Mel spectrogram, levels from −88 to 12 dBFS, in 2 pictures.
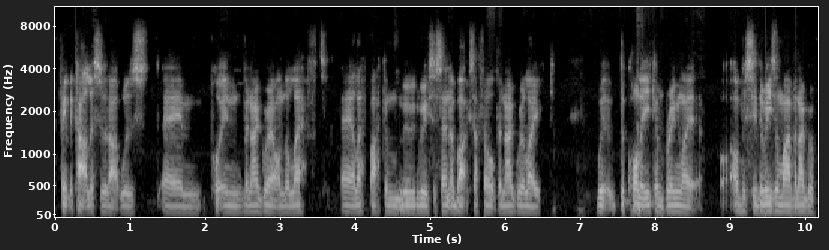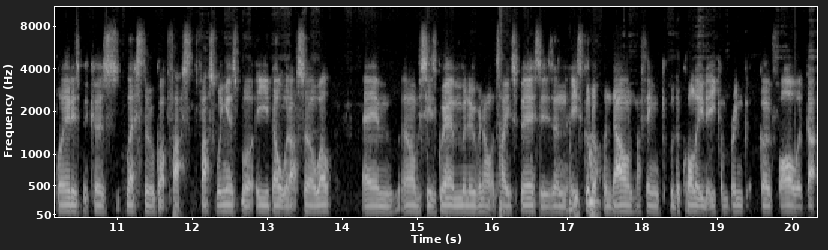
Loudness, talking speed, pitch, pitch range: -22 LUFS, 245 wpm, 100 Hz, 95-105 Hz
